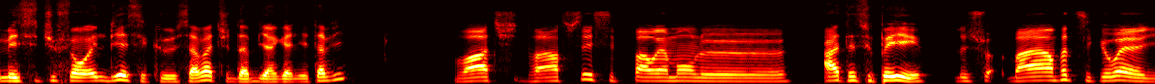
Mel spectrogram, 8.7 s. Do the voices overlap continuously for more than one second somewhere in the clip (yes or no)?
no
